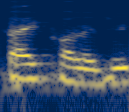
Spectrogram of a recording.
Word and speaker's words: psychology: We say psychology. Just we produce the sa. The pa is written but is not produced because it's not allowed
